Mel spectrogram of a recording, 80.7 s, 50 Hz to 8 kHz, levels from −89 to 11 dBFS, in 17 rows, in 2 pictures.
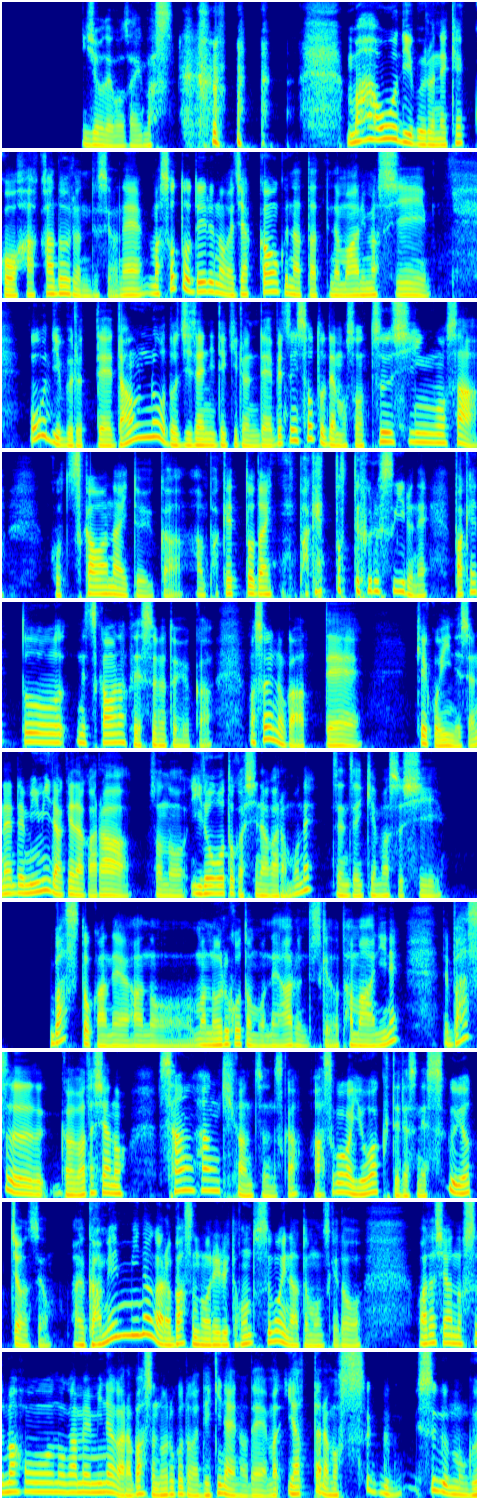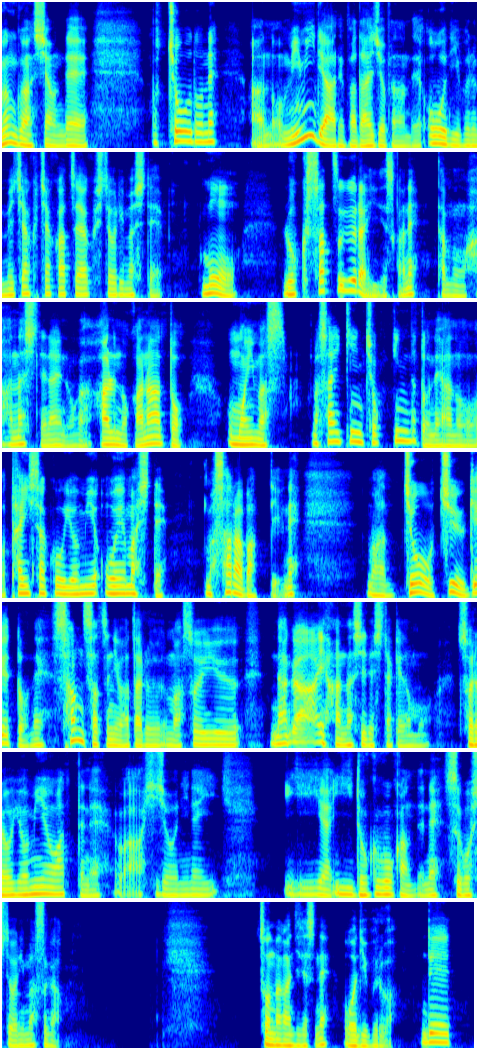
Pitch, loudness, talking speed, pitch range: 125 Hz, -23 LUFS, 370 characters per minute, 110-155 Hz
